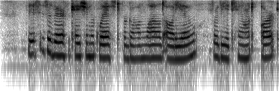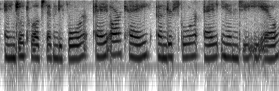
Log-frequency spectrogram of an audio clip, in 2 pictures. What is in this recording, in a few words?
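Verification, Female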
